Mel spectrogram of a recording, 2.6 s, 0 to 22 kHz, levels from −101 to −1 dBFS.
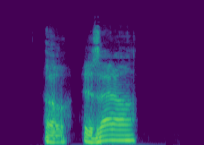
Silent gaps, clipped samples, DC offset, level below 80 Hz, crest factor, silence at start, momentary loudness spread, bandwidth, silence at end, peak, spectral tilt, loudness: none; under 0.1%; under 0.1%; -58 dBFS; 16 dB; 0.55 s; 9 LU; 10.5 kHz; 0.85 s; -12 dBFS; -7 dB/octave; -27 LUFS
